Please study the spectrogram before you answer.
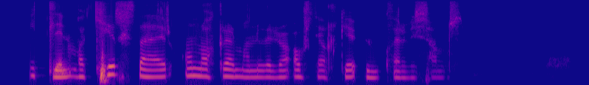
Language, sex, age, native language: Icelandic, female, 13, Icelandic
